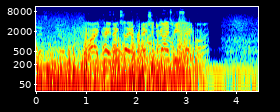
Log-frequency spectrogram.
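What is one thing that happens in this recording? A man speaks loudly over the wind, close by.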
